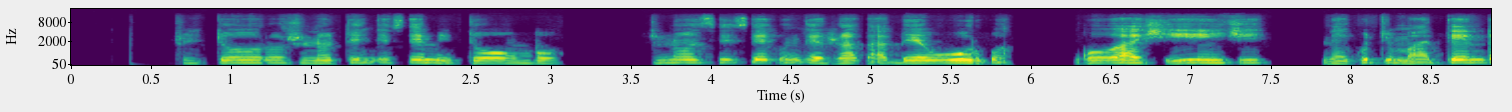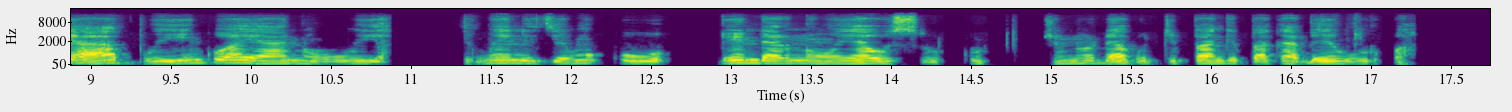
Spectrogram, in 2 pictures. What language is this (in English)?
Ndau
